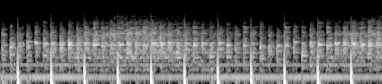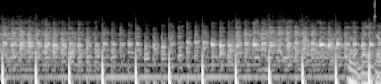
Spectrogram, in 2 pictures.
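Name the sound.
reverb effect added to synth audio track on Deluge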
